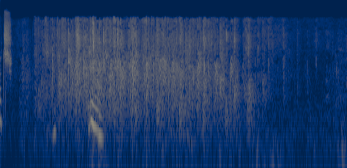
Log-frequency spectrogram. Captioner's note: applause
